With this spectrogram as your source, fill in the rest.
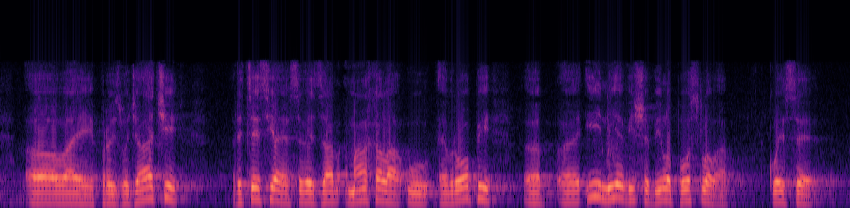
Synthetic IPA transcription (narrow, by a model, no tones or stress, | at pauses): oʋajpɾo̞izʋo̞d͡ʑaːt͡ɕi | ɾe̞t̪se̞sijajeseʋet͡ʃzamaːxalaʔue̞ʋɾo̞ːpi | inije̞ʋiʃe̞biːlo̞po̞slo̞ʋa | ko̞jese̞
